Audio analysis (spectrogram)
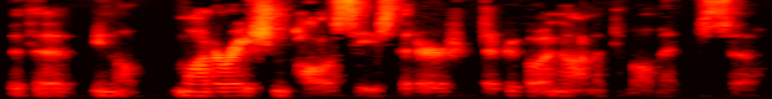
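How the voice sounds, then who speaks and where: A man's voice: medium pitch, little pitch movement, fast talker, creaky, fairly bright tone, a little hiss or hum. A man speaking as a guest in a debate, earnest and often repeating words as he stresses his points. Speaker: debate guest, company CEO. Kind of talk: spoken debate.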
